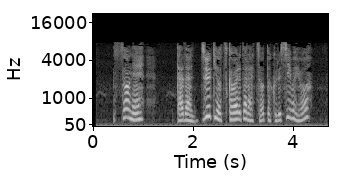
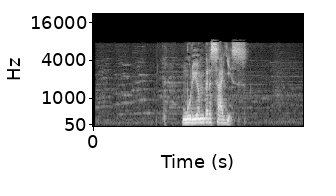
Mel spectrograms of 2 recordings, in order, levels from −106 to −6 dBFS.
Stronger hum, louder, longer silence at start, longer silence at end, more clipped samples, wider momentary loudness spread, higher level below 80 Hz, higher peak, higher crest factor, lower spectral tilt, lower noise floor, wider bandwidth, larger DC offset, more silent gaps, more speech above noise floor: neither; second, -32 LUFS vs -15 LUFS; second, 0.4 s vs 1.4 s; second, 0.35 s vs 1.15 s; neither; second, 11 LU vs 15 LU; second, -68 dBFS vs -56 dBFS; second, -14 dBFS vs -2 dBFS; about the same, 18 dB vs 18 dB; about the same, -4 dB/octave vs -4 dB/octave; about the same, -53 dBFS vs -55 dBFS; about the same, 8 kHz vs 8.4 kHz; first, 0.2% vs under 0.1%; neither; second, 22 dB vs 40 dB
